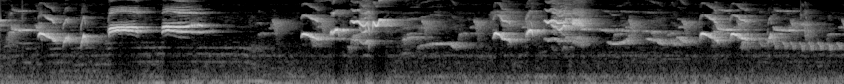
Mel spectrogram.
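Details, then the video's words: Oriental magpie-robin delivering vigorous, richly varied song intended to stimulate sluggish birds to start singing: dense clusters of sweet whistles, buzzy trills and scratchy notes, phrases repeating every second or two over a soft low hum. "kacer gacor suara mewah untuk pancingan kacer lambat panas/on"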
